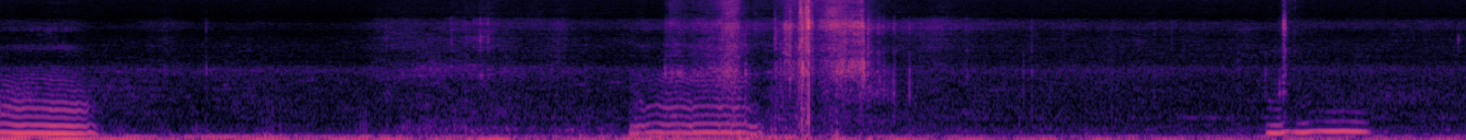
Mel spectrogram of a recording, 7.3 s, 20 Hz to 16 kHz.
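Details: Elderly female cat, probably over 15 years old, asleep indoors and making loud noises that may be snoring or sleep-talking: three short voiced groaning bursts roughly every three seconds over a steady low hum.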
